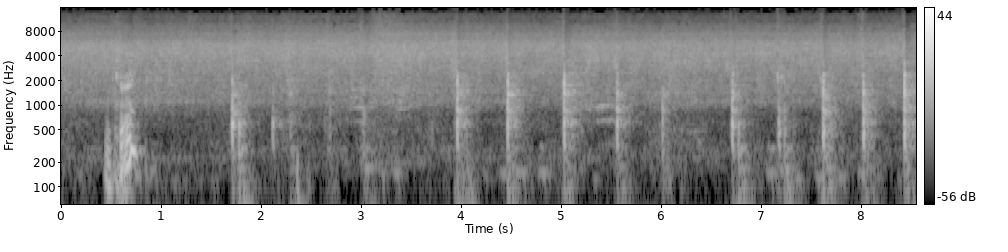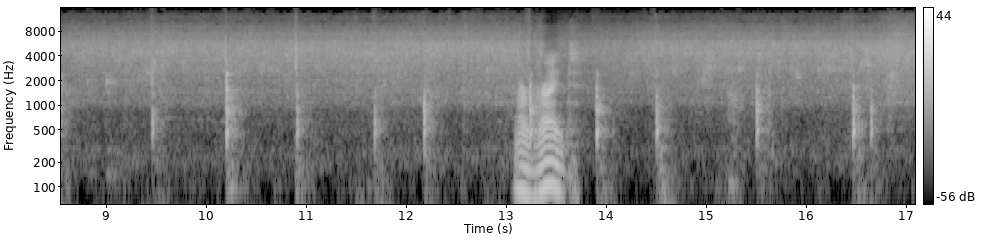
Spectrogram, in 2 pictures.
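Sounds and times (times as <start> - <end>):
chicken sizzling in a pan: 0.0 - 17.0
knife tapping on cutting board: 1.7 - 3.2, 4.0 - 8.7, 10.2 - 12.4, 13.2 - 14.7, 15.4 - 15.8, 16.4 - 16.8.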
